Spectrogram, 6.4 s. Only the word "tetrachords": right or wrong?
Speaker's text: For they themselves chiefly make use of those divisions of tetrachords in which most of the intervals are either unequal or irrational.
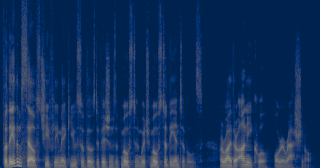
wrong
